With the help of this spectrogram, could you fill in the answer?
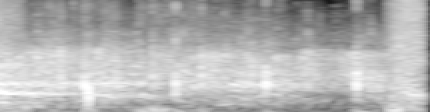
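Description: An audience claps steadily for a couple of seconds, a dense, even wash of many hands with a few sharper claps poking through, applauding the reveal of Agatha Christie in first place as best-selling novelist.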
